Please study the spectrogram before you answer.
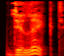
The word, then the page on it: delict: British English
